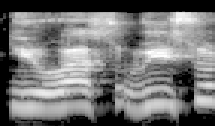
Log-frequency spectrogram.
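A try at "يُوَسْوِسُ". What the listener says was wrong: হ্যাঁ ভিসু। হ্যাঁ, অনেকে ইসু পড়ে, কিন্তু ওই ভি আসলে তো ওয়াজের ভি, ওয়াজের ভি।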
